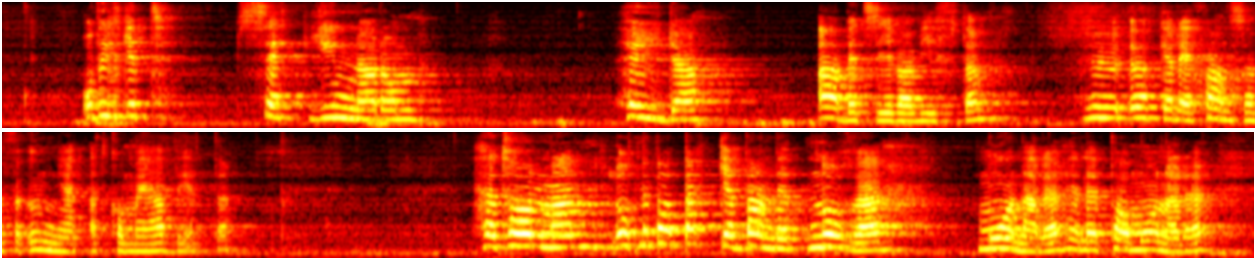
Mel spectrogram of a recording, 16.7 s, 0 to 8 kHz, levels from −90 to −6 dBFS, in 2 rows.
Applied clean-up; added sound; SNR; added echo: none; none; none; reverberation time 0.4 s.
